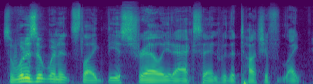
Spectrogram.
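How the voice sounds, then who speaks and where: Man, very low voice, dry sound, casual podcast host, laughs a lot. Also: fast talker, mellow, no echo. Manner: laughs often, loose and chatty. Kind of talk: casual chat.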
